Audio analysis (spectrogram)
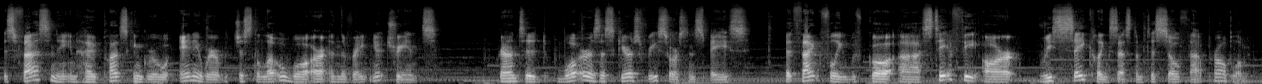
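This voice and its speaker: A man with a mid-range voice co-hosts a casual let's-play. He moves between informal banter and reading aloud, with music clearly audible behind him. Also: mid-range voice, animated, moderate pace, a bit bright. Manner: informal, reacts with exclamations and banter. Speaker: gaming channel co-host. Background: game music.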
